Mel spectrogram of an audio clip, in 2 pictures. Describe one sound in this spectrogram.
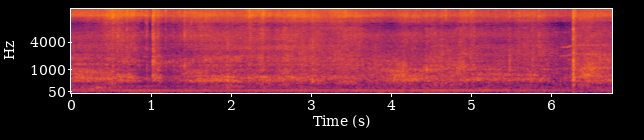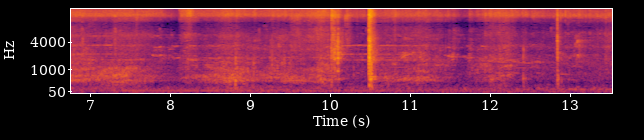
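A skateboard clacks sharply on concrete.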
